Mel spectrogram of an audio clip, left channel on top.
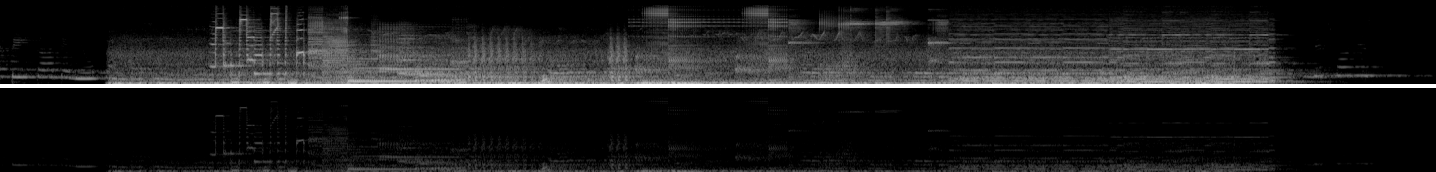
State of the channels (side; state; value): right; quieter; 26.1 dB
